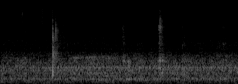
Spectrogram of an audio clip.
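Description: Faint handling noise of an antenna being screwed onto a coax connector, with a sharp metal click about half a second in and a lighter one later.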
